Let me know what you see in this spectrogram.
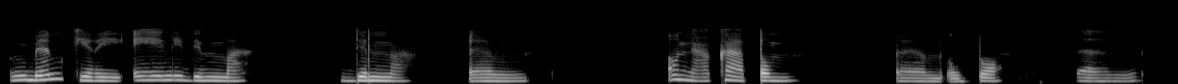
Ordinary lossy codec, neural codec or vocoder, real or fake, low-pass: MP3, 48 kbps; codec, 16 kHz, 1 kbps, X-Codec, HuBERT features, trained on balanced general audio; fake; 5.4 kHz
